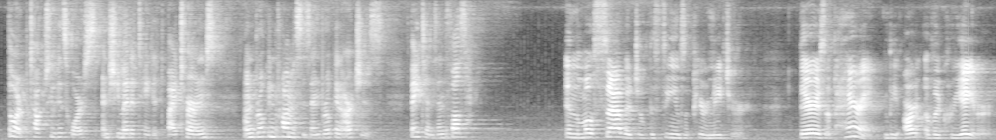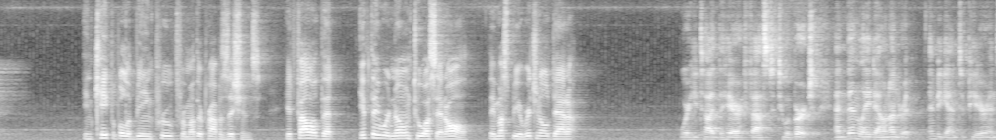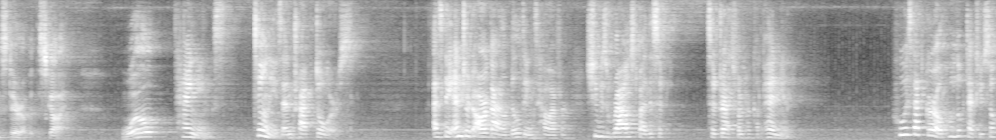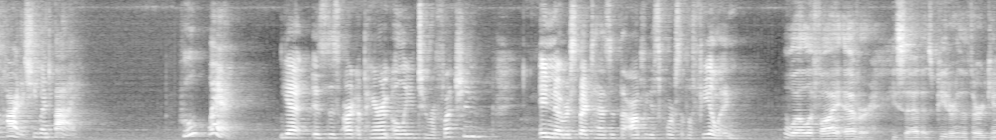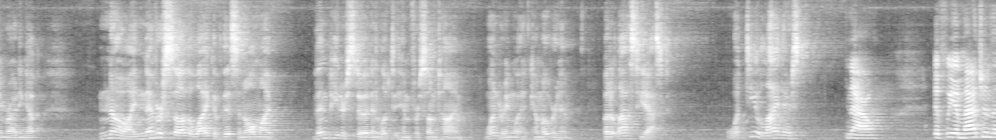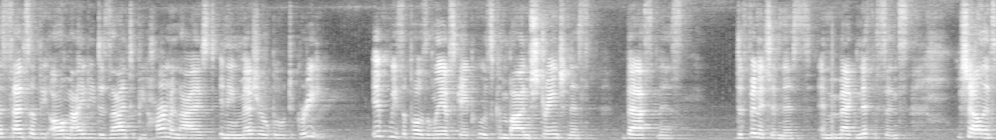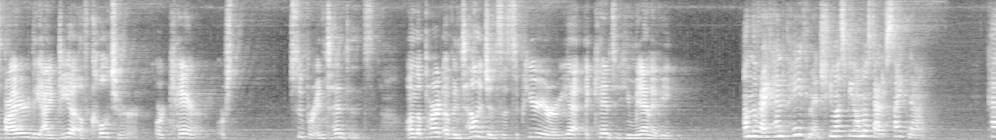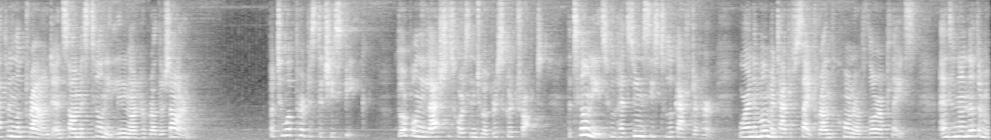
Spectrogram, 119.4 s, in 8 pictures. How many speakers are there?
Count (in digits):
4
